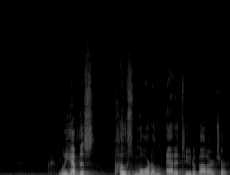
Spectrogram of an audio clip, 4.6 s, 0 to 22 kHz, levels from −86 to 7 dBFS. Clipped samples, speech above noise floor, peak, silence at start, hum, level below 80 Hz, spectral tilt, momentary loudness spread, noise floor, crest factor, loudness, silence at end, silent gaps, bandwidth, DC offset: under 0.1%; 33 dB; -24 dBFS; 1.15 s; none; -78 dBFS; -6.5 dB/octave; 8 LU; -74 dBFS; 18 dB; -42 LUFS; 0.05 s; none; 15.5 kHz; under 0.1%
